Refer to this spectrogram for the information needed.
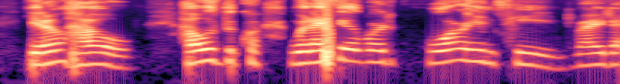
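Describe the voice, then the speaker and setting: The sound is dry and close, with no echo. A man speaks at a moderate pace in a high pitch with fairly even intonation. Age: 30s. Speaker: podcast host, counseling student. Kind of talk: casual interview chat.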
